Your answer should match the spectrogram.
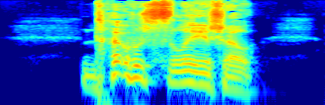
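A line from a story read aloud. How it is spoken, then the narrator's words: Laughing. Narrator (Russian): рассмеялся я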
